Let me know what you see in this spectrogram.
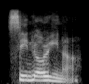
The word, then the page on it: signorina: Indian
